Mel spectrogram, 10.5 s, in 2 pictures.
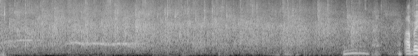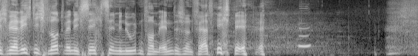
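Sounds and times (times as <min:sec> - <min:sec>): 
audience applause: 0:00.0 - 0:05.6
speech: 0:04.3 - 0:08.7.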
